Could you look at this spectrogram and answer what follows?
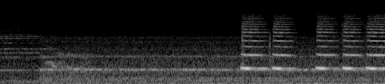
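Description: Two-tone German train horn sounding in Train Sim World 2 on a Munich–Augsburg route, a steady tone first, then four short sharp harmonic blasts in quick succession, loud and close over a low running rumble.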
